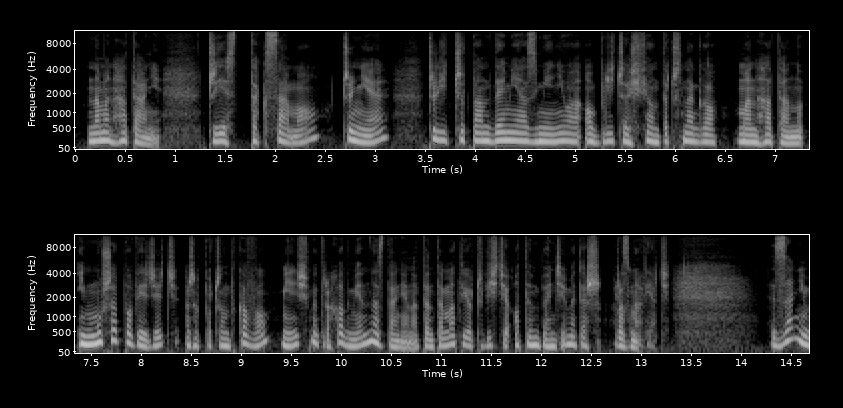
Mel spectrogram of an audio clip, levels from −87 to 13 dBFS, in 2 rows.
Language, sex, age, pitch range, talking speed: Polish, female, 30-49, 150-185 Hz, 145 wpm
